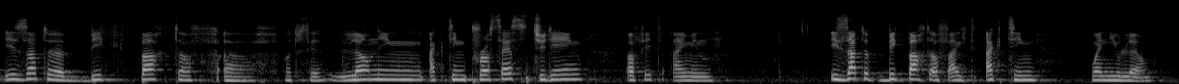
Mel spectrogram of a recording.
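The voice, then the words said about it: Non-native English accent. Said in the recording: “Sorry, my accent.”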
